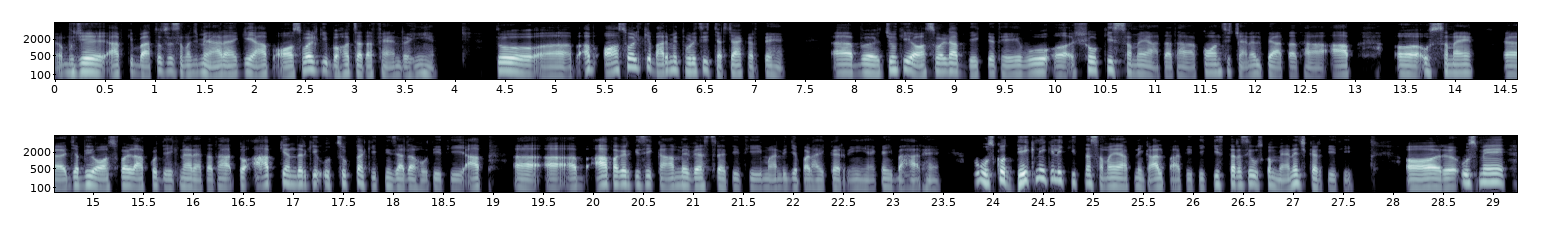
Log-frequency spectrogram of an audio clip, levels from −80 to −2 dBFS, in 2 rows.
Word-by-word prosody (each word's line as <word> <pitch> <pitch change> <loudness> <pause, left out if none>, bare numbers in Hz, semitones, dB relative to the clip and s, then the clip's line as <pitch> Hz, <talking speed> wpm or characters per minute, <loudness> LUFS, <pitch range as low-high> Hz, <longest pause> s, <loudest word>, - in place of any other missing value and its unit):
मुझे 125 0 +4
आपकी 115 +2 -2
बातों 115 +4 +1
से 140 0 -5
समझ 115 -2 -3
में 125 -2 -2
आ 100 +2 +1
रहा 110 - +3
है 110 - -4
कि 125 +2 -2
आप 115 - -1
ओसवाल्ड 145 +9 +5
की 150 -1 -7
बहुत 120 +1 -1
ज़्यादा 105 - +1
फैन 95 +2 -7
रही 95 +4 -9
हैं। 90 - -14 0.6
तो 135 -5 +6
अ, 100 0 -1
अब - - 0
ओसवाल्ड 185 +4 +4
के 190 - -1
बारे 145 - +2
में 150 - -3
थोड़ी-सी 135 +4 -2
चर्चा 140 - 0
करते 115 0 -7
हैं। 100 -5 -9 0.6
अब 120 -1 +2
चूँकि 150 +1 -1
ओसवाल्ड 130 +5 +4
आप 130 - +3
देखते 105 +3 -6
थे, 110 0 -4
वो 120 +4 0
अ, - - 0
शो 155 -2 -1
किस 155 -1 +2
समय 115 -3 -3
आता 95 +2 -5
था? 95 -1 -6
कौन 120 0 0
से 130 0 -12
चैनल 115 -1 -7
पे - - 0
आता 100 +1 -2
था? 90 -2 -5
आप 105 0 +2 0.4
अ, - - +3
उस 115 +3 +3
समय 120 -2 -1 0.3
अ, 105 -2 +3
जब 125 - 0
भी 135 +1 -1
ओसवाल्ड 105 +3 +3
आपको 110 +3 -1
देखना 110 +1 -5
रहता 100 -1 -3
था, 110 +1 -1
तो - - -2
आपके 140 +3 +1
अंदर 140 -1 0
की 135 - -6
उत्सुकता 140 +1 -2
कितनी 120 0 -12
ज़्यादा 110 0 0
होती 105 +2 -10
थी? 100 -1 -12
आप - - +1 0.3
अ, - - 0
अ, 110 - +2
अब 110 - -3 0.2
आप 140 0 +4
अगर 140 -1 +2
किसी 130 +1 -4
काम 110 0 -2
में 125 - +1
व्यस्थ 115 -1 -1
रहती 105 0 -4
थीं, 100 0 -11
मान 100 +1 -7
लीजिए 105 +1 -8
पढ़ाई 100 -1 -3
कर - - -2
रही 100 +1 -14
हैं, 95 0 -12
कहीं 110 -2 -7
बाहर 100 +1 -4
हैं, 95 -1 -11 0.4
तो 170 - -5
उसको 170 +6 +6
देखने 195 +8 +5
के 210 - -6
लिए 190 -2 0
कितना 155 -1 -5
समय 115 -3 +2
आप 110 +1 -1
निकाल 110 0 0
पाती 105 +1 -6
थीं? 105 +1 -13
किस 135 +1 -5
तरह 140 -2 +2
से 140 - 0
उसको 135 0 -3
मैनेज 130 +7 -2
करती 100 -7 -4
थीं? - - -19 0.6
और 105 +1 +7
उसमें 160 +7 +3
115 Hz, 225 wpm, -23 LUFS, 105-135 Hz, 0.6 s, और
